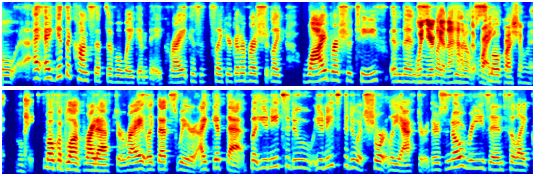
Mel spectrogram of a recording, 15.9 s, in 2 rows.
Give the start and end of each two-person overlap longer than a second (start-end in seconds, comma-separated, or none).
6.2-7.6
